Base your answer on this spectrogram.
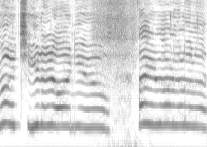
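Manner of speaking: very high-pitched, tearful crying voice. Retelling calling him to confess: imitating own past crying. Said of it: "crying and, like, calling him".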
